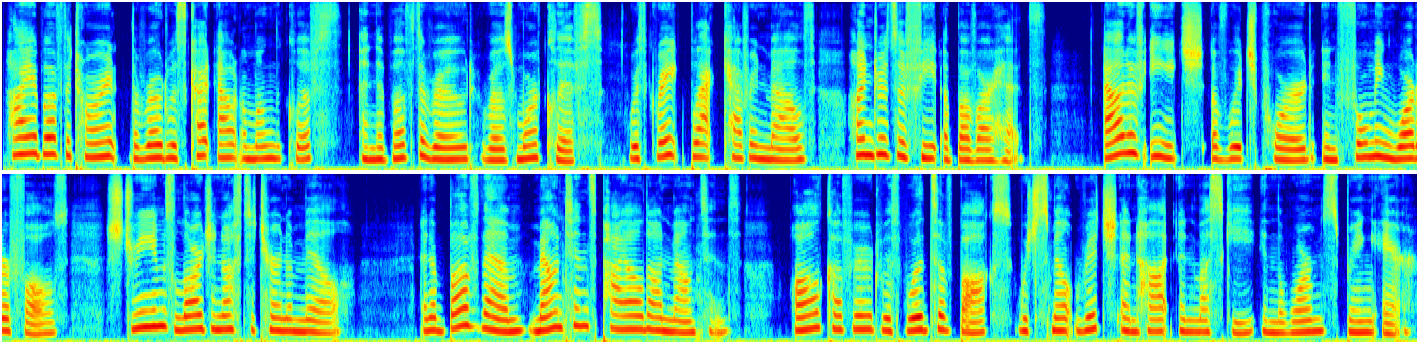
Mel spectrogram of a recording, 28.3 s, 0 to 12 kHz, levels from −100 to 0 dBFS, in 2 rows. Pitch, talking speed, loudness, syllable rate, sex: 255 Hz, 150 wpm, -18 LUFS, 3.9 syllables/s, female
